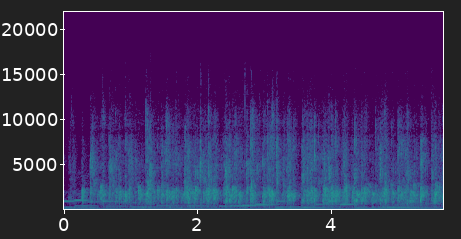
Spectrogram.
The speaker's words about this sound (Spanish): Si Dios te habló en esta mañana, dale un aplauso.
